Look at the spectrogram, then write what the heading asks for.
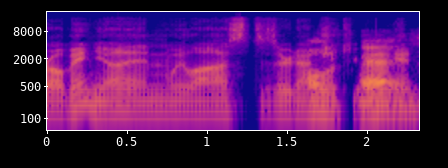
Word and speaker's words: Shaqiri: and we lost Zerdan Shaqiri again. that's how you pronounce Shakiri, yeah? Yeah, Shaqiri. Shashiri.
